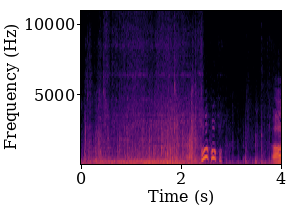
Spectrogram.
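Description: Mountain bike rolling fast down a dirt forest singletrack: a steady rushing noise of tyres on dirt and wind that drops away sharply about two seconds in. The rider then lets out two quick rising whoops.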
